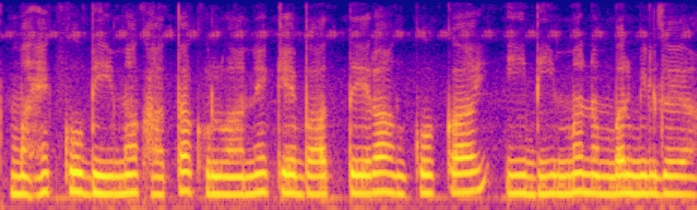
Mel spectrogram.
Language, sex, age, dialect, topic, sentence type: Hindi, female, 25-30, Awadhi Bundeli, banking, statement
